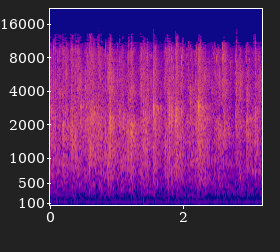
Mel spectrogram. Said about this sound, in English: Clap your hands and tell God thank you for that.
